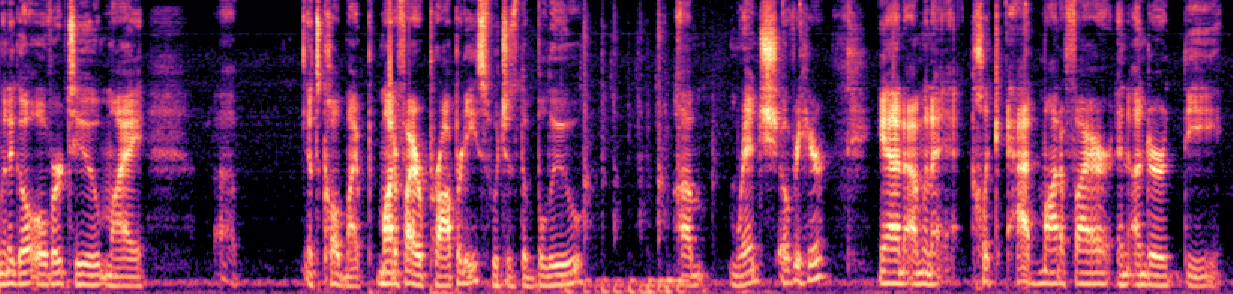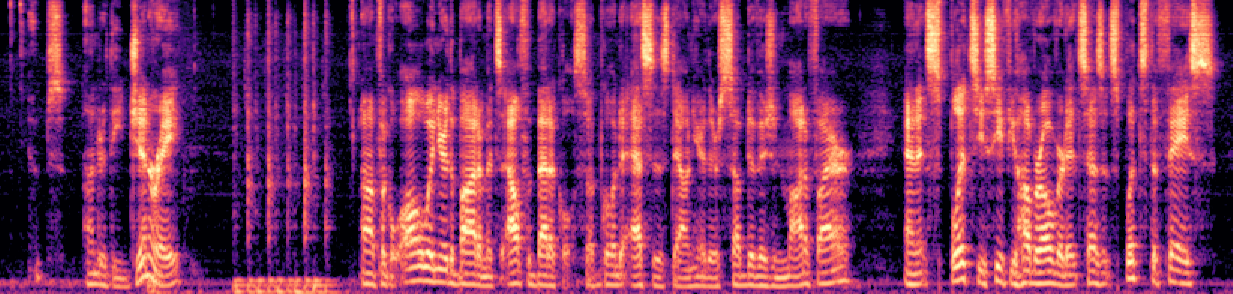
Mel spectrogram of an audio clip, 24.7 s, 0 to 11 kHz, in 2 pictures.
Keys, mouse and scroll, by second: 10.0-11.3 drag, 12.3-24.6 drag.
